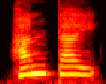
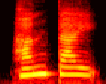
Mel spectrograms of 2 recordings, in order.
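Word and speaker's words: 反対: Before T, D, and N, the hatsuon is said as a standard Japanese N. Here are a few examples of this. 反対、反対、反対。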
